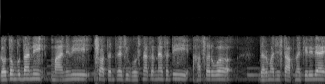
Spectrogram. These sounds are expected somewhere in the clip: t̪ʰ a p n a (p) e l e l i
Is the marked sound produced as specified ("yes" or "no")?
no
